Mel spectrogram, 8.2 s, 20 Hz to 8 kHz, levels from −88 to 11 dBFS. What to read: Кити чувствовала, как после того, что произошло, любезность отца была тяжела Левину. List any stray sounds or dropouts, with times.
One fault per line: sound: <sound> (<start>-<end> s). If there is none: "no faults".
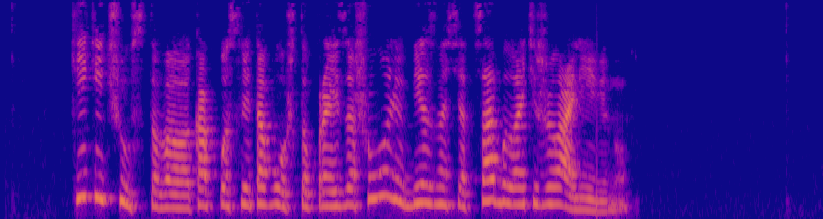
no faults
